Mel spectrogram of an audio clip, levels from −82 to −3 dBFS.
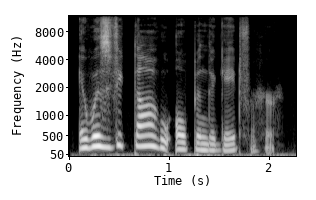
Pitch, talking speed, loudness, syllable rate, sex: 195 Hz, 240 wpm, -18 LUFS, 6.1 syllables/s, female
